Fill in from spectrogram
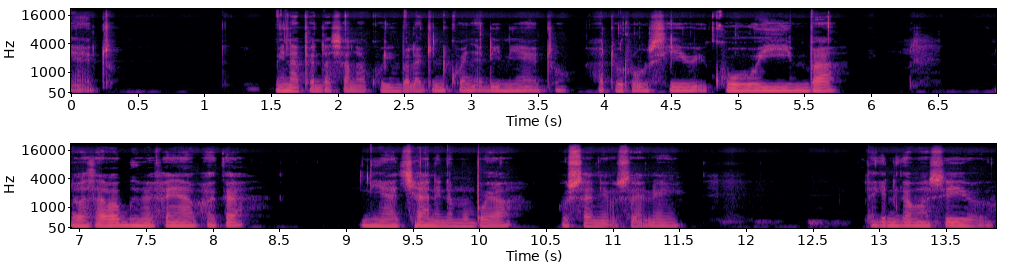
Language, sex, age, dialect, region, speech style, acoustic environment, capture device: Swahili, male, 18-24, Kenya - Mombasa, Kenya, focused, silence, mobile / Linux / Chrome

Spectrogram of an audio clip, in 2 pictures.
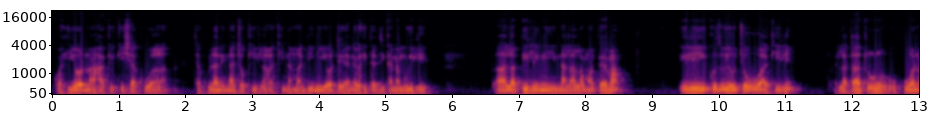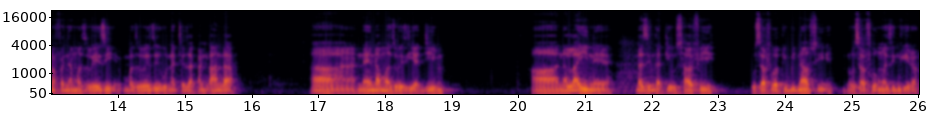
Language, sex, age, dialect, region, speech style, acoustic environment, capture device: Swahili, male, 25-34, Kenya - Nairobi Sheng-influenced, Kenya, relaxed; excited; happy; focused, nature; silence; appliances, mobile / Linux / Chrome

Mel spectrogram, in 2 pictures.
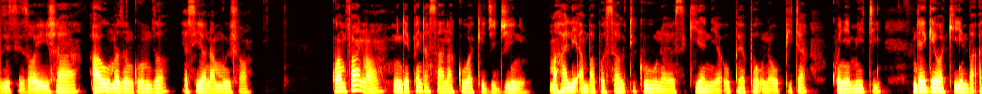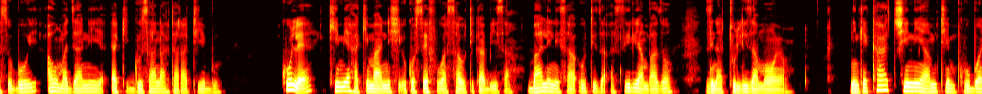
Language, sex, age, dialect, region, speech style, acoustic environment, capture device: Swahili, male, 18-24, Kenya - Mombasa, Kenya, excited, nature; silence, mobile / Linux / Chrome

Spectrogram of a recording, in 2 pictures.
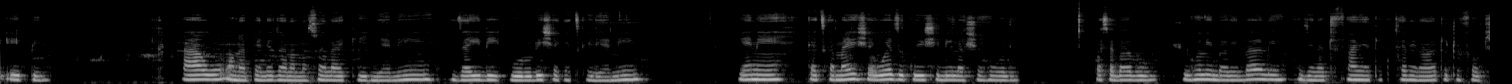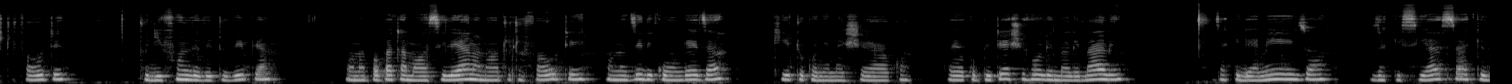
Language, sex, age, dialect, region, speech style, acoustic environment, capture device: Swahili, female, 25-34, Tanzania - Dar es Salaam, Tanzania, relaxed, silence, mobile / Linux / Chrome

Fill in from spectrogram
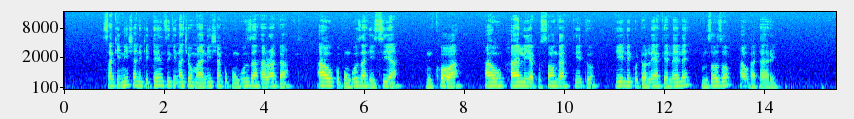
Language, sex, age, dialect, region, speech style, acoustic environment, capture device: Swahili, male, 25-34, Kenya - Mombasa, Kenya, anxious; relaxed; excited, silence, desktop / Windows / Edge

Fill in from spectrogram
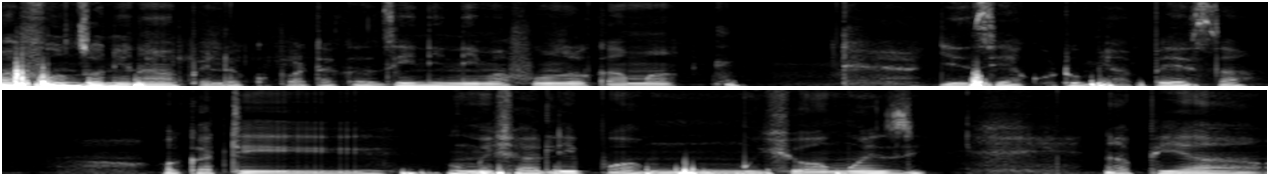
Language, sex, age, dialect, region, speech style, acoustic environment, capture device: Swahili, male, 25-34, Kenya - Nairobi Sheng-influenced, Kenya, relaxed, silence, mobile / Linux / Chrome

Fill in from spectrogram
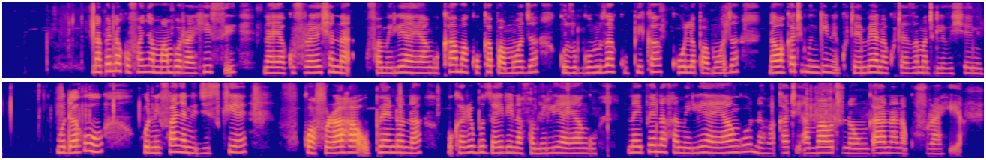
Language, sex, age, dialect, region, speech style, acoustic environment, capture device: Swahili, female, 25-34, Kenya - Nairobi Sheng-influenced, Kenya, relaxed; tired, nature, mobile / Linux / Chrome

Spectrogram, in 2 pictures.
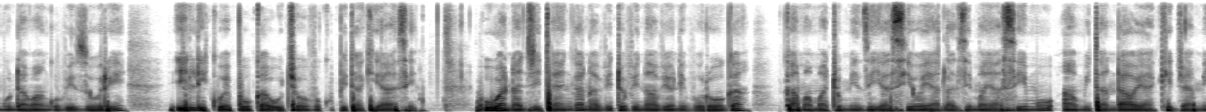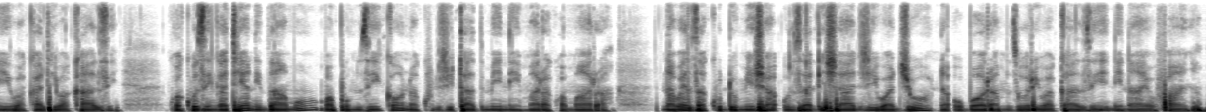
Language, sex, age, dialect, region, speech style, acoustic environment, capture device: Swahili, male, 18-24, Kenya - Mombasa, Kenya, relaxed; focused, silence; appliances, mobile / Linux / Chrome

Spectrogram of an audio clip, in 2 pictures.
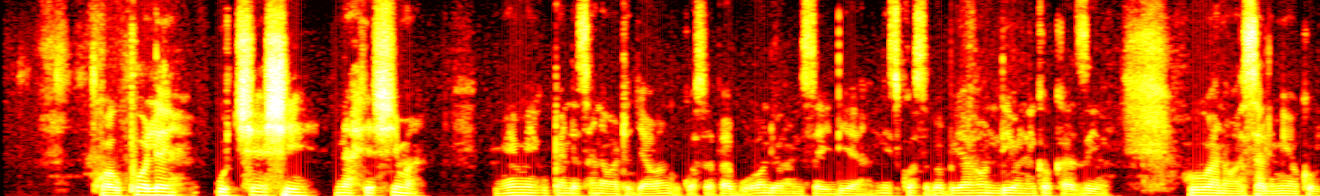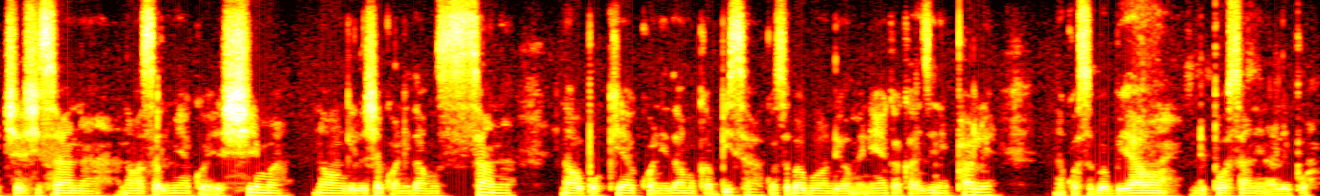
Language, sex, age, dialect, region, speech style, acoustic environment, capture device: Swahili, male, 25-34, Kenya - Nairobi Sheng-influenced, Kenya, happy, nature, mobile / Linux / Chrome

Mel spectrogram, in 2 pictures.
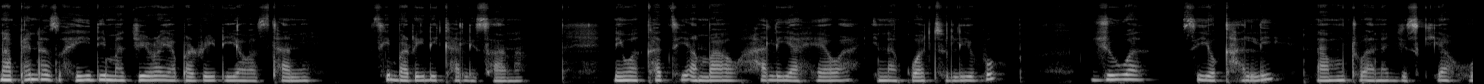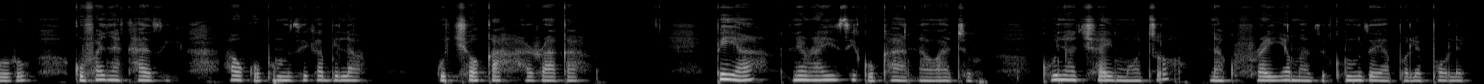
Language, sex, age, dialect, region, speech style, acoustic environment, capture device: Swahili, female, 18-24, Kenya - Nairobi Sheng-influenced, Kenya, happy; relaxed, silence, mobile / Linux / Chrome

